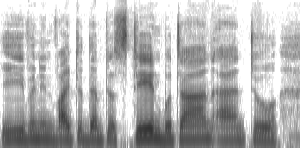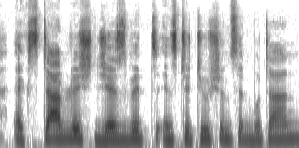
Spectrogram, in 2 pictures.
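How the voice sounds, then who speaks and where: A man's dark, mellow tone in a flat monotone. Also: fairly high pitch for a man, moderate pace. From Bhutan. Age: 60s. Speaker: Jesuit priest and educator. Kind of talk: interview answer.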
